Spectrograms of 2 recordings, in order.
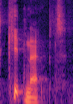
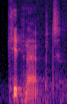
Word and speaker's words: kidnapped: sound at the end the ed when kidnap is in the past tense has a t sound so it's kidnapped kidnapped so let's start at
